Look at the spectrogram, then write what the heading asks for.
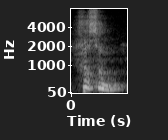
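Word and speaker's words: hasten: का उच्चारण होगा यानी एच एस टी एन इसको अपने पढ़ेंगे हैन यानी कि टी जो है वो इसमें नहीं बोला जाएगा इसके बाद एल आई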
